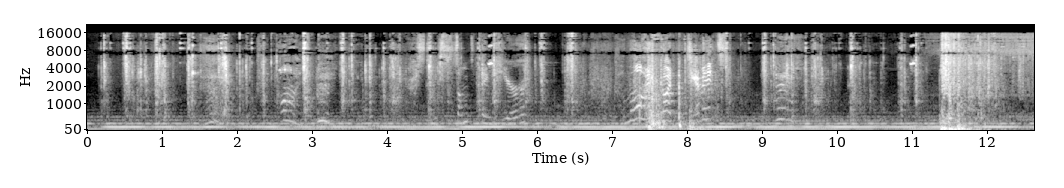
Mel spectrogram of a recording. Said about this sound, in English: But through the dizziness, I hear Simone struggling with the door to the basement.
